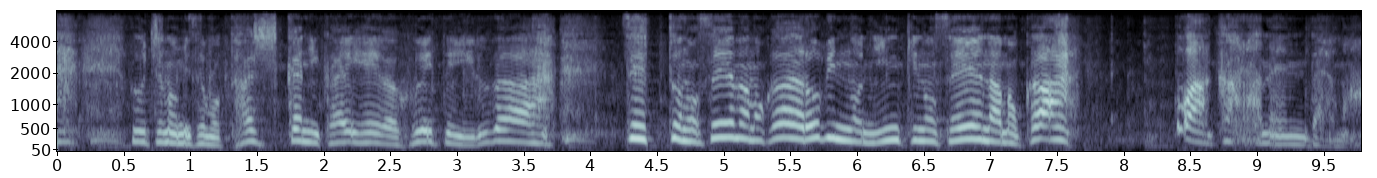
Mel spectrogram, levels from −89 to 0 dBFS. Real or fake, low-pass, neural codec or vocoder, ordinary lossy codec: fake; 7.2 kHz; codec, 16 kHz, 16 kbps, FunCodec, trained on LibriTTS, 50 frames a second; none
